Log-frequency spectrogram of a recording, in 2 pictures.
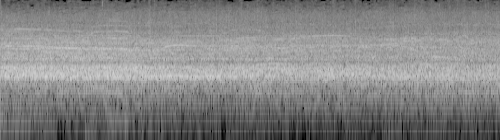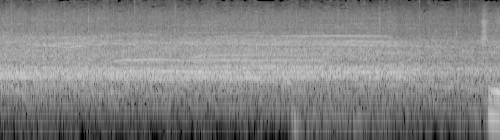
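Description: Large concert crowd cheering and screaming at the end of a song, with drawn-out high shouts over the mass of voices; the noise eases slowly toward the end.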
